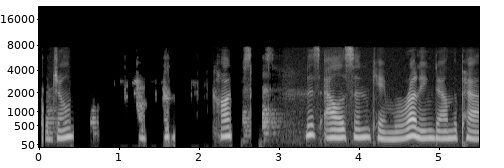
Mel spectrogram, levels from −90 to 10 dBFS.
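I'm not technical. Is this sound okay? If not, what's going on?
No, there are two related problems in the first few seconds.

The first is speech suppressed in double talk. Right at the start, up to about 0.11 s, the voice dips slightly. From 0.41 to 2.21 s it drops away much harder, fading, thinning or cutting out in pieces, and it does the same again from 2.41 to 2.81 s. This is likely the call's echo canceller getting confused while both people talked at once, so it turned everyone down.

The second is the other side's voice leaking through. A second voice sneaks in faintly from 0.01 to 0.21 s, then in short scraps at 0.64–0.76, 1.24–1.34 and 1.55–1.68 s, and more noticeably from 2.53 to 3.28 s. The person on the far end was coming out of a loudspeaker, and the echo canceller likely didn't scrub all of that out of the microphone, so bits of them got sent back. Those scraps get louder as the clip goes on.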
